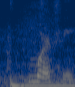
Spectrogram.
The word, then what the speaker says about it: Morphe: know, this is a Morphe brush, I believe. Or is it Morphe or Morphe? Morphe. I said it right the first time.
